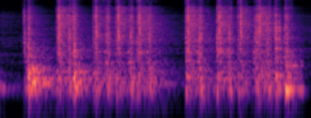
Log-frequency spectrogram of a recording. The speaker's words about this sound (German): Oder hier, die Schreibmaschine.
